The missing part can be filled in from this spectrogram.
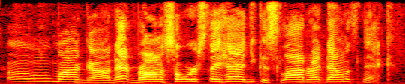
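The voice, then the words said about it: Put-on old-timey southern accent. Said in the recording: “I don't know why I'm doing a southern accent... it's just because it's old-timey”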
